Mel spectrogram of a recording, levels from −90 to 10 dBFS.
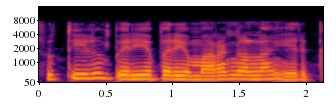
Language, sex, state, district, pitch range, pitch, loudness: Tamil, male, Tamil Nadu, Namakkal, 175-195 Hz, 190 Hz, -13 LUFS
